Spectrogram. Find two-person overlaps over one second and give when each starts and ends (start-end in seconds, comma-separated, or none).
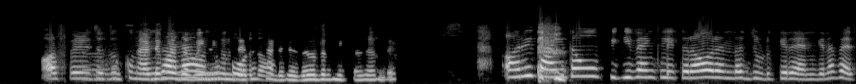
0.8-2.8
